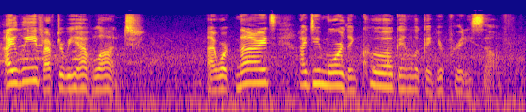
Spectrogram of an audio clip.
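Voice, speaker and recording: A woman's voice: mid-range voice, expressive, measured pace, lightly acted. A woman playing a flirtatious, teasing mafia boss in an audio roleplay, talking in a playful, conversational storytelling way. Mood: playful, affectionate. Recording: noisy outdoor city ambience, traffic.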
